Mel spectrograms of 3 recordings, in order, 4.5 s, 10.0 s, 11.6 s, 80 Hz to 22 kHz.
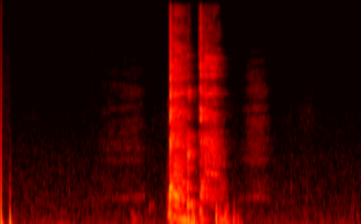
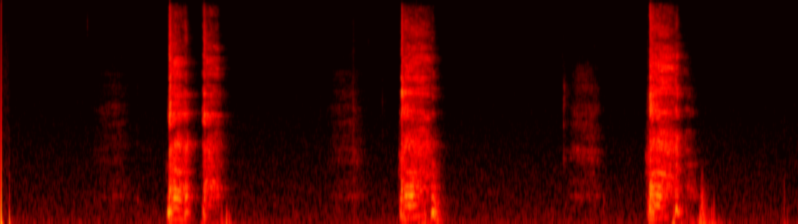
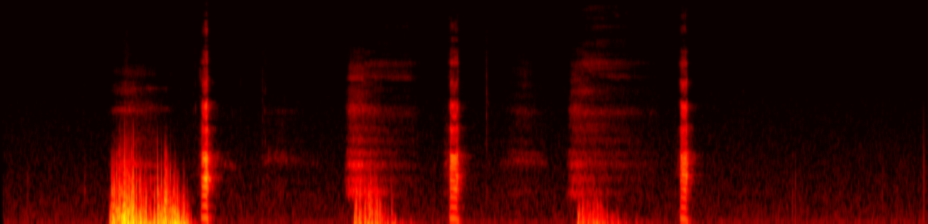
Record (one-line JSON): {"cough_length": "4.5 s", "cough_amplitude": 3482, "cough_signal_mean_std_ratio": 0.33, "three_cough_length": "10.0 s", "three_cough_amplitude": 3174, "three_cough_signal_mean_std_ratio": 0.33, "exhalation_length": "11.6 s", "exhalation_amplitude": 5731, "exhalation_signal_mean_std_ratio": 0.3, "survey_phase": "beta (2021-08-13 to 2022-03-07)", "age": "45-64", "gender": "Male", "wearing_mask": "No", "symptom_cough_any": true, "symptom_new_continuous_cough": true, "symptom_sore_throat": true, "symptom_abdominal_pain": true, "symptom_fatigue": true, "symptom_fever_high_temperature": true, "symptom_headache": true, "symptom_change_to_sense_of_smell_or_taste": true, "symptom_other": true, "symptom_onset": "3 days", "smoker_status": "Never smoked", "respiratory_condition_asthma": false, "respiratory_condition_other": false, "recruitment_source": "Test and Trace", "submission_delay": "2 days", "covid_test_result": "Positive", "covid_test_method": "RT-qPCR", "covid_ct_value": 23.4, "covid_ct_gene": "ORF1ab gene"}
